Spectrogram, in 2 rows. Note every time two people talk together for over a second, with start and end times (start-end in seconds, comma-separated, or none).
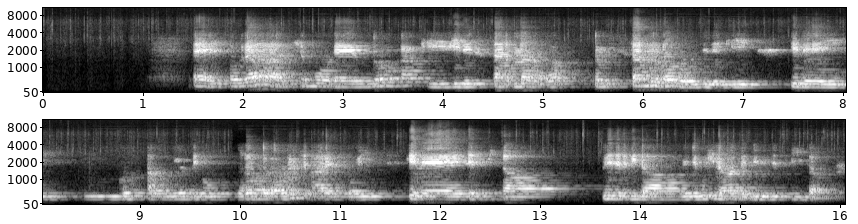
none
